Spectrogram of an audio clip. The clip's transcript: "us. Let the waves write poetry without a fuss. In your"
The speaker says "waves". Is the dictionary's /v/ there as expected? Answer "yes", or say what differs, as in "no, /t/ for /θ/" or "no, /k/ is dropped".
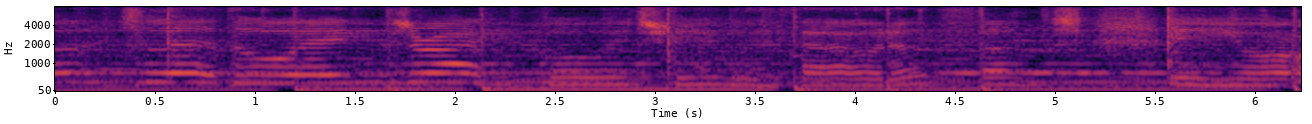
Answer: no, /v/ is dropped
